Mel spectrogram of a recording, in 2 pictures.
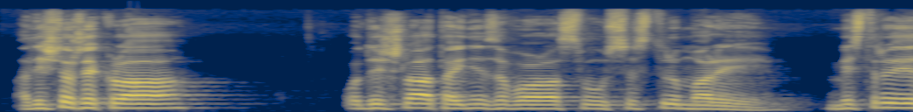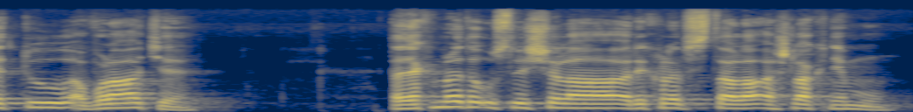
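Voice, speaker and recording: Male preacher, expressive Bible reading, plain mid-pitched voice.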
